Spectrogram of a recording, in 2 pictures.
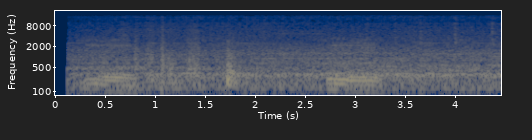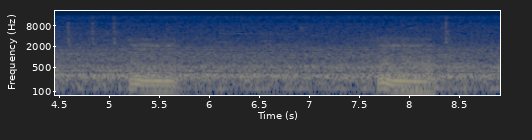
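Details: A dog snoring while sleeping: soft, low snores about every two and a half seconds, four in nine seconds, against steady room noise.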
